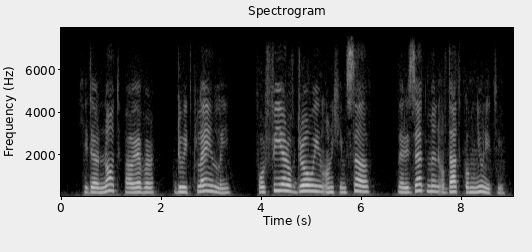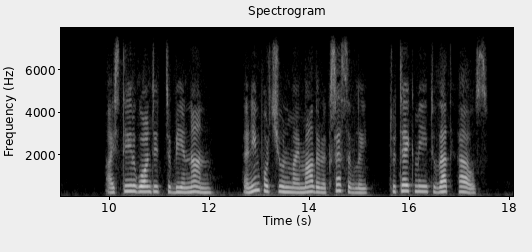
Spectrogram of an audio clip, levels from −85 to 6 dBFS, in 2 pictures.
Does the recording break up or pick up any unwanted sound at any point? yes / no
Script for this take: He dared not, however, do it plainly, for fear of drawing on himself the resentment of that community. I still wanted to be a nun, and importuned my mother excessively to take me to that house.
no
